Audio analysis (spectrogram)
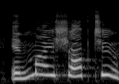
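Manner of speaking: high, loud yell of pride. A narrator's reading. Shopkeeper yelling proudly that it happened in his shop, high and loud. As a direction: crow it to the whole shop. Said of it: "he yelled".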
